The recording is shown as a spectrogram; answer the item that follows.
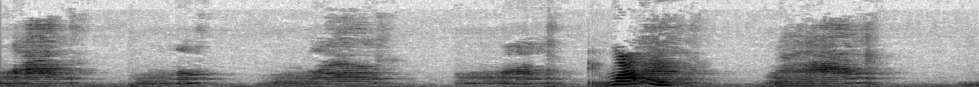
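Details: Domestic cat meowing repeatedly, about six drawn-out harmonic meows in seven seconds, the loudest one near the middle with a sharply rising then falling pitch, separated by short quiet gaps.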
